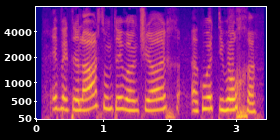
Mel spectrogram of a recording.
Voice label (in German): offenes mikrofon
